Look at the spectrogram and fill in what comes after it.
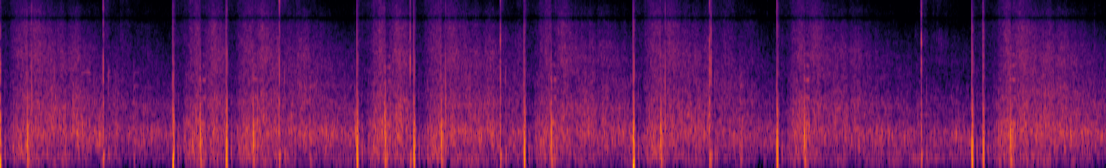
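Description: Aerial fireworks bursting in quick succession: a rapid, irregular run of sharp bangs, several a second, over a steady rushing noise.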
